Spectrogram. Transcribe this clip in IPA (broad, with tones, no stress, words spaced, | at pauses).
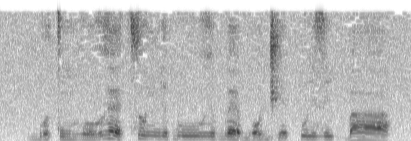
ɡ͡bʊ˨tĩ˨vo˨ ɣɛ˦˨t͡sʊ˦ ɲɪ˦ɓuː˦ɣɪ˦ bɛ˦˨bo˨˦ d͡ʒe˨kʷi˦zi˦ ɡ͡baː˨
